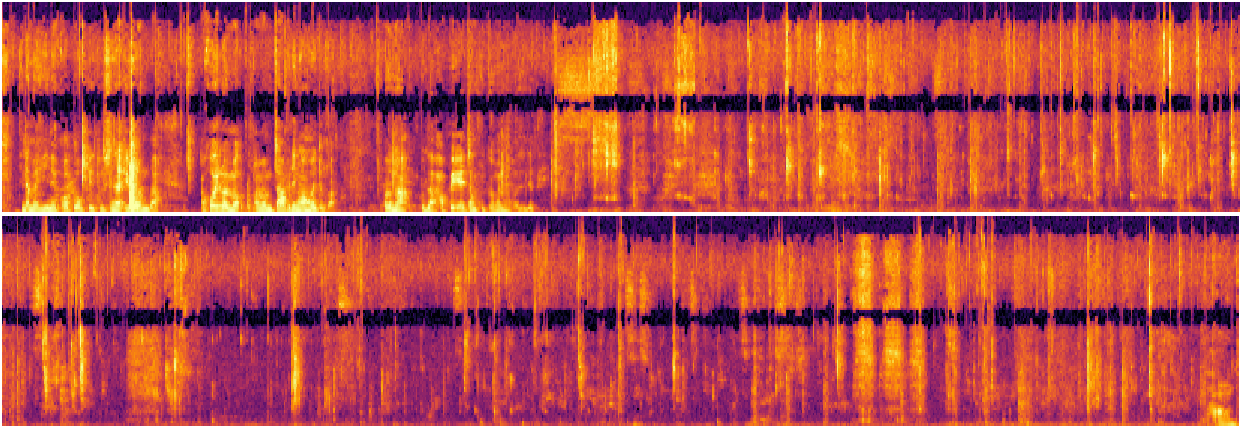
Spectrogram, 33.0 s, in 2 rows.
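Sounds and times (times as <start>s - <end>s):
person chewing: 6.6s - 33.0s.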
